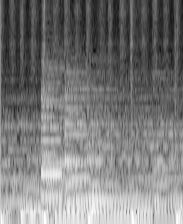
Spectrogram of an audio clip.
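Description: Background music with a steady beat, about two beats a second, and held chords that change every half second or so.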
